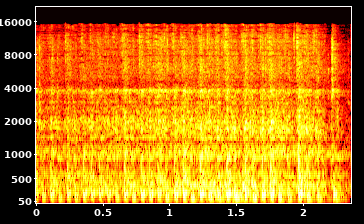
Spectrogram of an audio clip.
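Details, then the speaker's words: 1988 Honda Elite scooter two-stroke: slow uneven idle, beat sagging and fading as if about to stall; owner thinks idle set too low. "all right that fixed it it's wanting to die right now I've got the idle I think settle all too low"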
